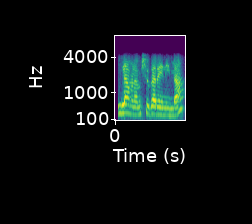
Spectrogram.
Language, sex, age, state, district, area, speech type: Kannada, female, 30-45, Karnataka, Chikkaballapur, rural, conversation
